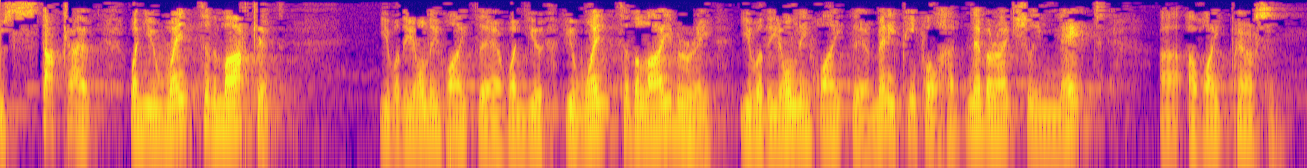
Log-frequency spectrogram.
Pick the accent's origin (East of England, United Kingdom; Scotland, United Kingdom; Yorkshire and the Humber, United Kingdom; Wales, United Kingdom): Scotland, United Kingdom; accent: Scottish; now in United States; And then when they heard the accent, they knew that I was not from the Midwest. A Scottish accent opens many doors in the States.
